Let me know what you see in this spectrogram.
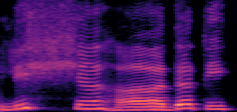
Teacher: آگے دیکھیں لشہادتی، لش، ایک شین لش اور پھر شہا دوسرا شین. شین ڈبل ہے، شین تشدید والا ہے، شین باریک ہے، لام باریک ہے، ہا باریک ہے، دال باریک ہے، تا باریک ہے.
